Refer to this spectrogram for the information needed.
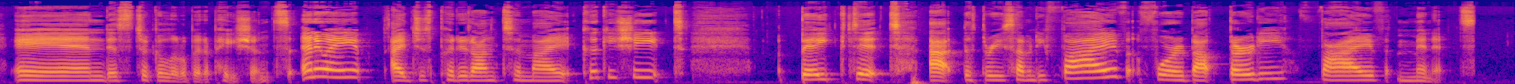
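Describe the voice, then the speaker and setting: A woman with a plain, everyday voice, medium pitch, lively intonation and a moderate pace. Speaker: cooking vlogger. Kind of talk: casual cooking voiceover. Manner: casual with fillers.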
